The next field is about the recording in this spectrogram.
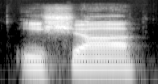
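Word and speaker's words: אשה: But that ah at the end, it's really just the con or the vowel ah.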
